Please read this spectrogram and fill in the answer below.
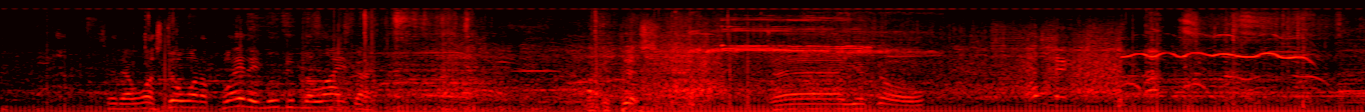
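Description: Faint, indistinct voices under low game-broadcast background noise, with a high warbling tone lasting about a second near the end.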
